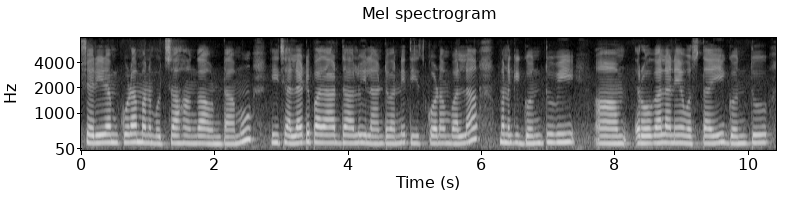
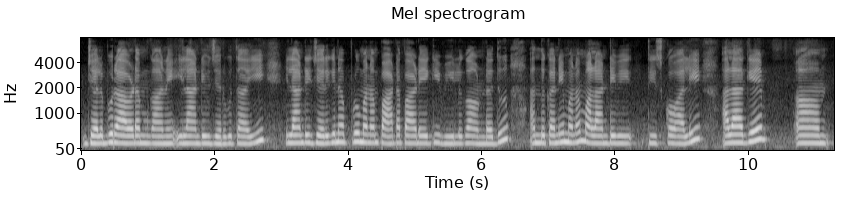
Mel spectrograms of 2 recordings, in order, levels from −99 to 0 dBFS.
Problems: none marked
